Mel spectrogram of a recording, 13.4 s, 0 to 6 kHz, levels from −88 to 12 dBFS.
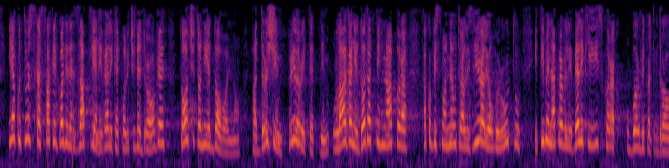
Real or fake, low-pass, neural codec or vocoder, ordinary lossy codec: fake; 5.4 kHz; vocoder, 22.05 kHz, 80 mel bands, Vocos; none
